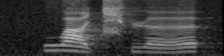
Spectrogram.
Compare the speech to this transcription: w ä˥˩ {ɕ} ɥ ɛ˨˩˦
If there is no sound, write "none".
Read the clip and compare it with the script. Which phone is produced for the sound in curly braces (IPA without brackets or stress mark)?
t͡ɕʰ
